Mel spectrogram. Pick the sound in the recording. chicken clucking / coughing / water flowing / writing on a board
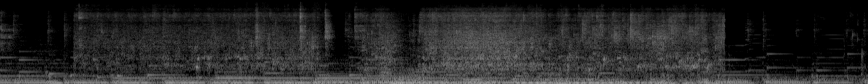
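water flowing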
